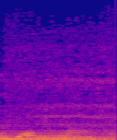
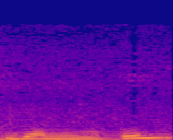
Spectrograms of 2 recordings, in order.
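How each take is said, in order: First: The word ends with an h sound. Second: The word ends with a t and vowel. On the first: "dibaca jannah" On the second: "kata jannatun"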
